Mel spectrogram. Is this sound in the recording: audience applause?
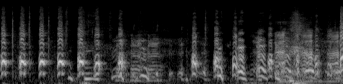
no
